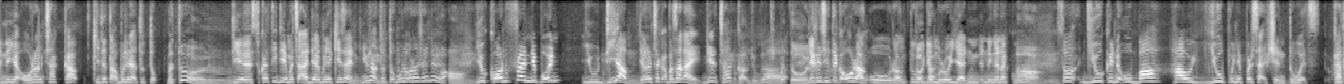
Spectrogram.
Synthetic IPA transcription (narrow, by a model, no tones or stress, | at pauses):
ənəɲãʔoɾaŋt͡ʃakap̚kit̪at̪aʔbolɛhnaʔt̪ut̪ʊp̚bət̪ʊldiəsu̥kat̪idiəmat͡ʃamadalp̬uɲakisanjunaʔt̪ut̪ʊmulʊʔoɾaŋt͡ʃanəʔjukɔnfɾandiəp̬ʊn | judiamd͡ʒaŋant͡ʃakap̚ːas̬alajdiət͡ʃakap̚d͡ʒuɡabət̪ʊiakant͡ʃɾint̪əkanoɾaŋooɾaŋt̪udiəməɾojanndəŋãnakusojukənəʔubahhawjupuɲəpəsɛp̚ʃənt̪uwəds | kat̪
